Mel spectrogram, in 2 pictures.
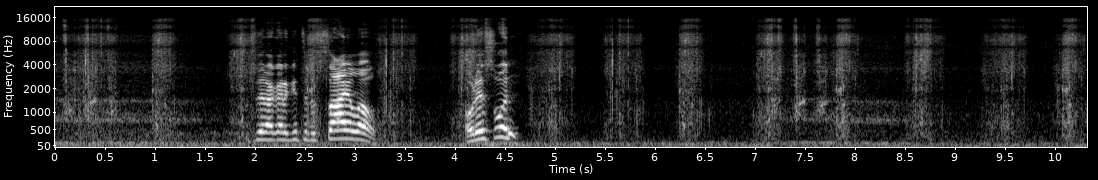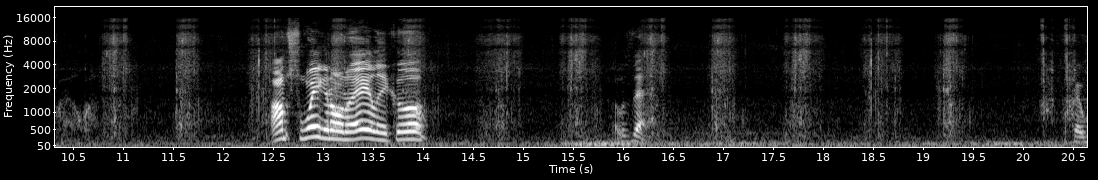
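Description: Footsteps crunch steadily on a dirt path.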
